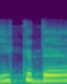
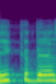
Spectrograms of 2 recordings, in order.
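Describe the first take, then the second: The two takes are said the same way.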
